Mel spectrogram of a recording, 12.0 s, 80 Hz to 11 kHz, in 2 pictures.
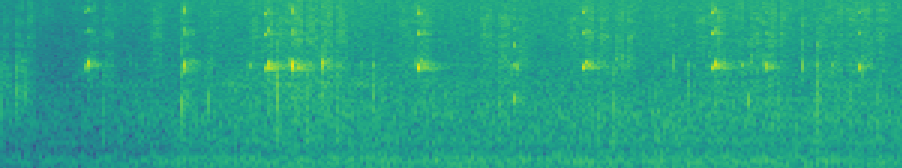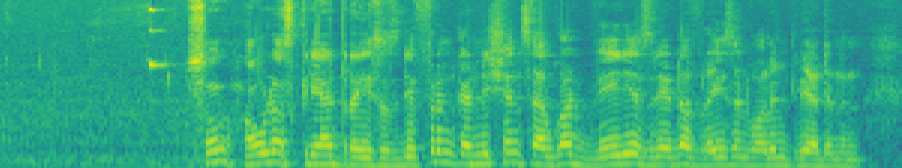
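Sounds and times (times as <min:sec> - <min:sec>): marker squeaking on whiteboard: 0:00.0 - 0:07.4
faint steady hum: 0:00.0 - 0:12.0
marker tip tapping: 0:00.1 - 0:06.2.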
